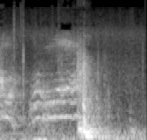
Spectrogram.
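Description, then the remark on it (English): A duck quacks in a run of harsh, nasal honks, then a dull thump lands as it attacks, with scuffling afterward. “Ouch, that duck must be a watchdog.”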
